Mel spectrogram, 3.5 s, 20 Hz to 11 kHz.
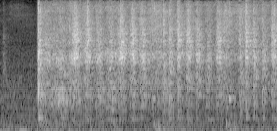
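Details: Newly bought C4 Corvette, battery charger connected: steady fast starter churn with no catch and no rise in revs; cranks but won't fire.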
